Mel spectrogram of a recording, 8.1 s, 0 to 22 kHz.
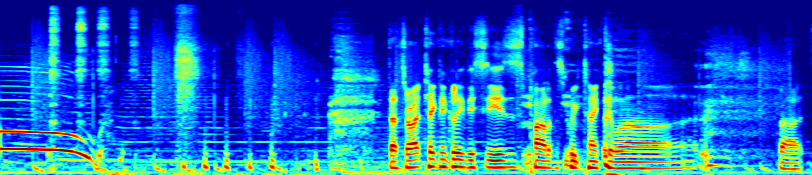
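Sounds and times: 
man imitating a wolf howl: 0:00.0 - 0:01.4
people laughing: 0:00.5 - 0:04.3, 0:05.1 - 0:07.5
speech: 0:03.9 - 0:08.1.

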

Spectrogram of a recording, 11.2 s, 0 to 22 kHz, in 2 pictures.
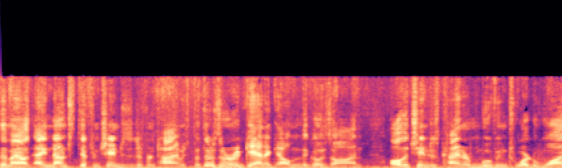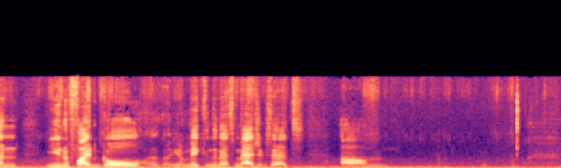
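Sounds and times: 
speech: 0:00.0 - 0:09.6
car driving in traffic: 0:00.0 - 0:11.2.

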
